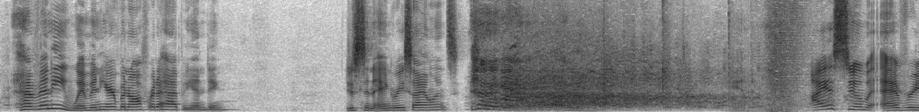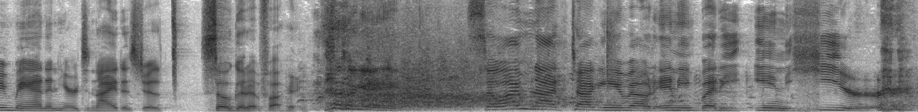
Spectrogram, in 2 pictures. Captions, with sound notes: Have any women here been offered a happy ending? Just an angry silence? (audience laughing) I assume every man in here tonight is just so good at fucking (laughs). (audience laughing) So I'm not talking about anybody in here.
